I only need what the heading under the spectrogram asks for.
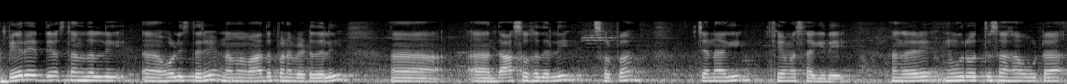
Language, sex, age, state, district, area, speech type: Kannada, male, 18-30, Karnataka, Chamarajanagar, urban, spontaneous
